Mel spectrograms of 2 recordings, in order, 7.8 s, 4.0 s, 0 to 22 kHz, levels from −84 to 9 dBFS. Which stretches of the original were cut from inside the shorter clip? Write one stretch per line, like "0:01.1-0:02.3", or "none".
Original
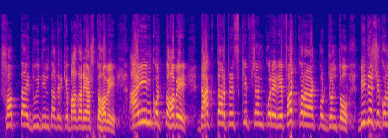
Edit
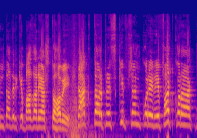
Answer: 0:02.3-0:03.9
